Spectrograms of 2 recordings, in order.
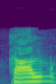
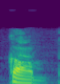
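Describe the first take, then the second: First: The L sound is pronounced in the word. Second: The L sound is left out of the word. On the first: The speaker calls it wrong. "కాల్మ్ కాదు" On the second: The speaker calls it right.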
